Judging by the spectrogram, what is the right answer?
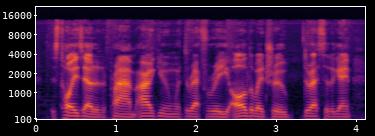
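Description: Very deep, low-pitched man with an Irish accent against a quiet background. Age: 30s. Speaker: sports journalist. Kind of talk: casual chat.

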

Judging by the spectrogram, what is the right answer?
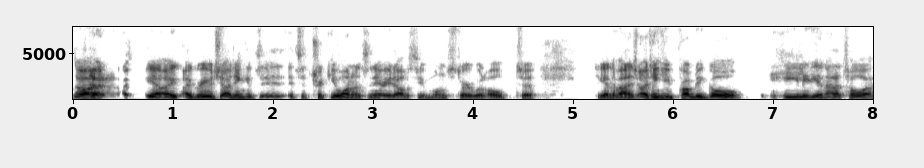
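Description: Speaking very fast in an Irish accent, a man keeps a medium pitch with ordinary variation. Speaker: rugby pundit. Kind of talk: podcast analysis.

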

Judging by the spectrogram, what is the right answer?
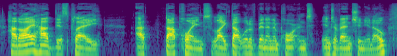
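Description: Recorded very cleanly over a silent background, a man talks at a moderate pace with a bright, sharp tone, medium pitch and ordinary pitch variation. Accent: Dublin. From Dublin, Ireland (Finglas). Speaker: theatre writer and director. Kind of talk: casual interview. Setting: studio.

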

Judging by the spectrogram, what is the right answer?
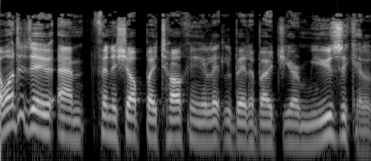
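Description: Recorded with a dry, close sound with no echo and a quiet background, the speech moves at a fairly quick pace. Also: man. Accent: Irish. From Ireland. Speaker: radio arts programme host. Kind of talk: radio interview programme. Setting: studio.

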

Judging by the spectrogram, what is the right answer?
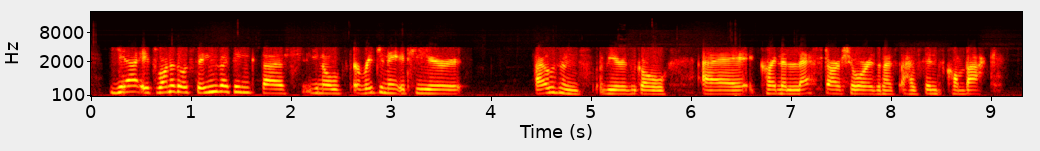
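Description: In an Irish accent, a woman speaks at a medium pitch. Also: ordinary pitch variation, moderate pace. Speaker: historian. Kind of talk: radio phone-in.

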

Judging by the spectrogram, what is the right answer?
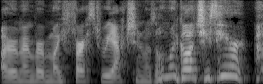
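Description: A woman talks with a Cork accent. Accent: Cork Irish. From Ireland, County Cork. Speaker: visually impaired advocate. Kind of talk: radio interview. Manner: animated.

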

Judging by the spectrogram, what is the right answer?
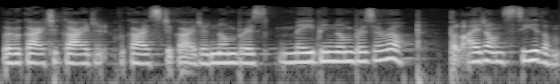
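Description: A woman talks with a Dublin accent. Her pitch is medium and her pace moderate. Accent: Dublin Irish. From Ireland, Dublin. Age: young. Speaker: member of the public. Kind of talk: testimony.

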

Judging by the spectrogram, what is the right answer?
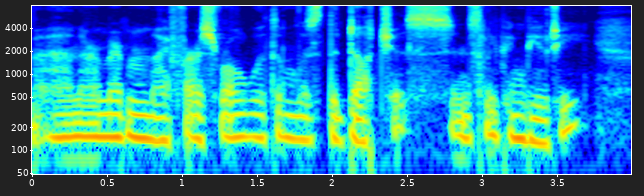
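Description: A woman with a slight Irish accent speaks at a fairly quick pace in a very deep, low, somewhat breathy voice, the sound dry and close with no echo on a very clean recording with a silent background. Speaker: actress. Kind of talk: casual chat. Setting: studio. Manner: animated.

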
